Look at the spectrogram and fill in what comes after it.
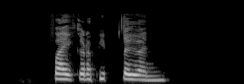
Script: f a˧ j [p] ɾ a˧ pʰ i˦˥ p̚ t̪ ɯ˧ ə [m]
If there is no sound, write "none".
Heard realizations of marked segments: k, n

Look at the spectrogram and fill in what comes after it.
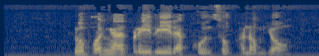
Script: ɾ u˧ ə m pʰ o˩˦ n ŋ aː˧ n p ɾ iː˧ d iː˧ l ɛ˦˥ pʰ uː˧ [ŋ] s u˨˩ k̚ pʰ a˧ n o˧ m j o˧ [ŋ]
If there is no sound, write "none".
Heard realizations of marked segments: n, ŋ

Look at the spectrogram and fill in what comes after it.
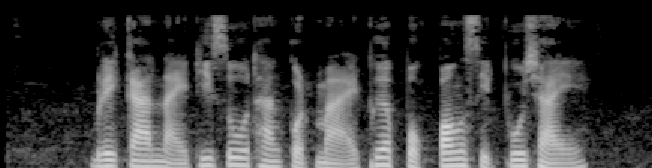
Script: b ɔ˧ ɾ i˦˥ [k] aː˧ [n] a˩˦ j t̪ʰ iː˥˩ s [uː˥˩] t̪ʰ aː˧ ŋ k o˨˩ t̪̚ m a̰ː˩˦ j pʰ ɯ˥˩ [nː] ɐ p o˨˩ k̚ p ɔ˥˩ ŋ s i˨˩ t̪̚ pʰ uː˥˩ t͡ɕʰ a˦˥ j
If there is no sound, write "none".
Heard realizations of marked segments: k, nː, uː˥˩, none

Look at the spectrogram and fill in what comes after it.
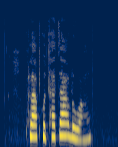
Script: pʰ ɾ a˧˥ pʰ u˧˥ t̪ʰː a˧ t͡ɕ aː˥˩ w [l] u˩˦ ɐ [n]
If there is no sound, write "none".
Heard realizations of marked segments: l, ŋ

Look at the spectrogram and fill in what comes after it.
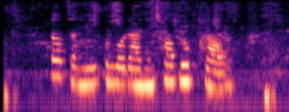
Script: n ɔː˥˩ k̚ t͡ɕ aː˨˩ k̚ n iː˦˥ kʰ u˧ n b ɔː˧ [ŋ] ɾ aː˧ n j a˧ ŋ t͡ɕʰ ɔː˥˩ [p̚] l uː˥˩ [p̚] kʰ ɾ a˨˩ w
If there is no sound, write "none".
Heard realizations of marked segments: none, p̚, p̚

